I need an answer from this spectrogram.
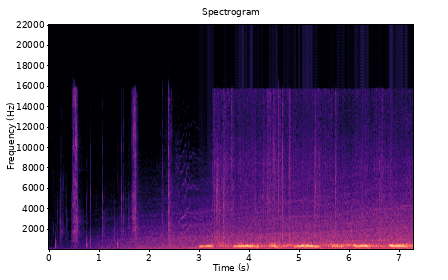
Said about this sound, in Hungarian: galambterror a lakásba.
